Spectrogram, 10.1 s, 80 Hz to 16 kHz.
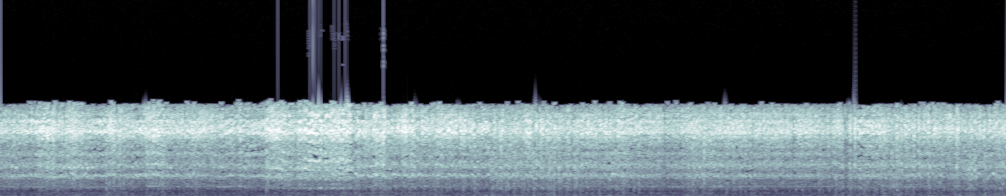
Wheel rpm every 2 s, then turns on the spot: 220, 230, 230, 240, 240.
none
